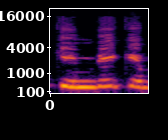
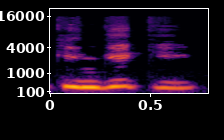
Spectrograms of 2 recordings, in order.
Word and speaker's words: Kindiki: So the guy is called Kindiki, but she said Kingiki.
